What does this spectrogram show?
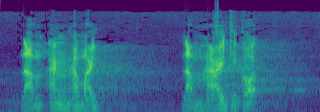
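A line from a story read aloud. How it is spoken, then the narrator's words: Harsh, stern old man. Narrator (Vietnamese): Ông già gằn giọng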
